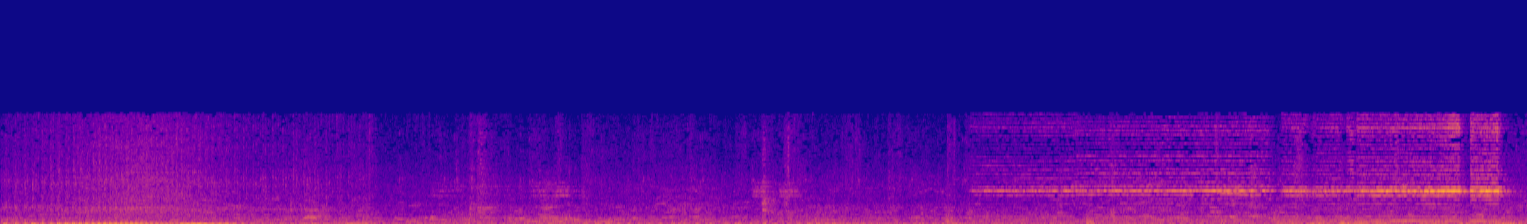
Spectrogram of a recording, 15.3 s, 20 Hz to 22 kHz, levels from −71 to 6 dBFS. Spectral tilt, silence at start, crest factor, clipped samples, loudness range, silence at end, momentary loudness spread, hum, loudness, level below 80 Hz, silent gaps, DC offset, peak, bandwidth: -3.5 dB/octave; 0 s; 18 dB; under 0.1%; 14 LU; 0 s; 19 LU; none; -21 LUFS; -30 dBFS; none; under 0.1%; -4 dBFS; 11.5 kHz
